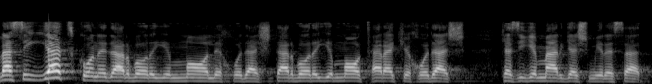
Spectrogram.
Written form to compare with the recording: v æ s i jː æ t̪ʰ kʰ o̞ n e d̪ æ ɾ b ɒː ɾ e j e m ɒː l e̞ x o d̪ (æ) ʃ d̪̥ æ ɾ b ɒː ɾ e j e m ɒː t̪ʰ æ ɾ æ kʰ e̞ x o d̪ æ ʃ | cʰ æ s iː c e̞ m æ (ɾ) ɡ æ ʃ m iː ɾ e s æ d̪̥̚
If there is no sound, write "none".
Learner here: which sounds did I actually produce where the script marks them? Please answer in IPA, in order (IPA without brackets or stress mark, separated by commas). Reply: æ, ɾ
